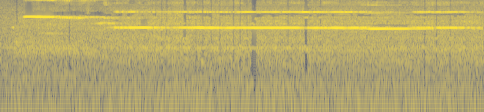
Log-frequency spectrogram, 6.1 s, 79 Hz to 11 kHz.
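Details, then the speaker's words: 2011 Chevy Camaro, brakes replaced about 5,000 miles earlier: piercing steady squeal from one wheel caused by a small stone trapped between the brake dust shield and rotor; removing it fixed the noise. "Oh, yep. It's that classic rock in the shield. You guys got it. Whoever said that, they got it."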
